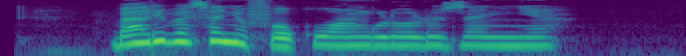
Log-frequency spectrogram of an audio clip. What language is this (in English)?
Ganda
